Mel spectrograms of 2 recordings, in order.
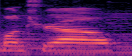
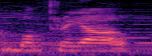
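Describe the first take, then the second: First: The name is said with a French pronunciation. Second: The name is said with an English pronunciation. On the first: The speaker calls it right. "I'm not even saying that correctly because I can't see, speak French anymore" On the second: The speaker calls it wrong. "not uh"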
